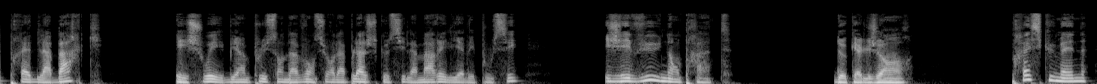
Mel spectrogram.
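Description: A man's voice: medium pitch, darkish tone, no echo, studio quality, lightly acted. A man reading the part of a young male islander who tells, half mocking himself, how he was lost at sea. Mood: eager. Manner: earnest, self-mocking storytelling. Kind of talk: audiobook character reading.

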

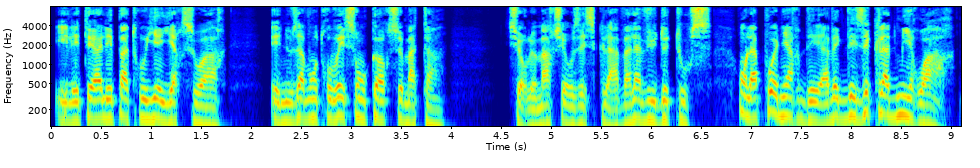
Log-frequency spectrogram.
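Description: A man's voice: medium pitch, normal speed, dry recording, studio quality, voice pushed up, lightly acted. A man voicing a frightened, distraught palace guard in an audiobook, urgent and pleading. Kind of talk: audiobook character voice.

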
